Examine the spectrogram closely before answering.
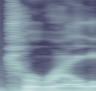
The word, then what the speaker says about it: Terrell: got to San Francisco he decided that he wanted to be Terell and pronounced the first syllable of the name so for years throughout history it was always Terrell everybody was Terrell nobody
